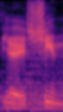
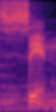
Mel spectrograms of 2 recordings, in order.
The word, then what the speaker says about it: Sin: And Shin here, I thought his name was, yeah, I think I pronounced his name as Shin until now, but on the Fire Emblem wiki, his name is Sin, I think.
